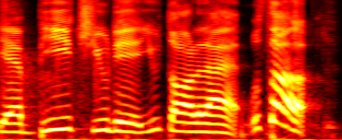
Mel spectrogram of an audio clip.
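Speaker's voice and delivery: loud hollering, each word stretched out long. Joking back at the other speaker about a word choice, yelling. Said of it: "I'm gonna stop yelling now".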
